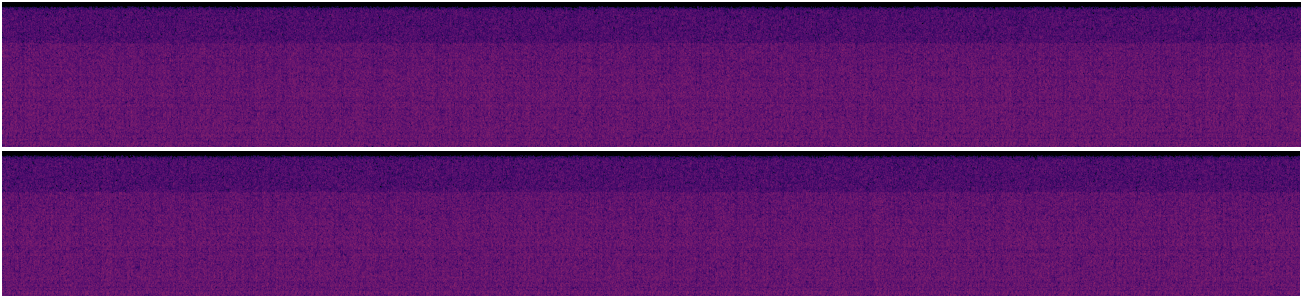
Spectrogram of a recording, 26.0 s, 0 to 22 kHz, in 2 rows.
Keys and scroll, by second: 0.5 ctrl+a, 18.9 ctrl+x, 20.4 ctrl+v.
